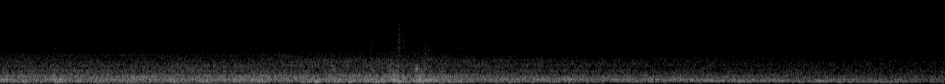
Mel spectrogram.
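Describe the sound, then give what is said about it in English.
A fire truck's heavy engine rumbles steadily, swelling slightly and then easing off as it passes, a loud, continuous low drone with no voices. “Got this fire truck here doing fire truck things.”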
